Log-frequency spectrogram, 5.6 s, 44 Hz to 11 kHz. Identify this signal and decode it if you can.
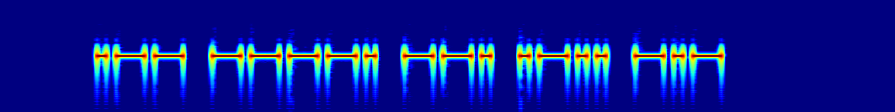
Morse code, heard as a keyed tone, about 20 wpm, 700 Hz. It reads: W9GLK
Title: USA Call Signs - 5 Characters - Repeated 2x - 20wpm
